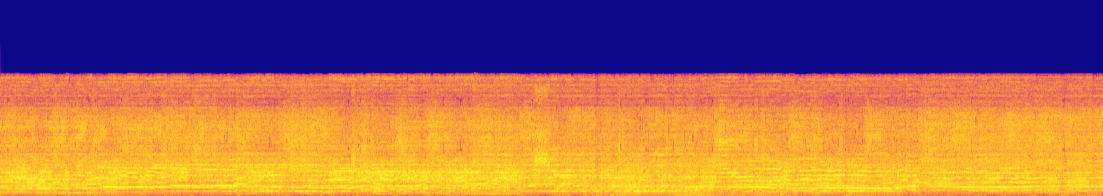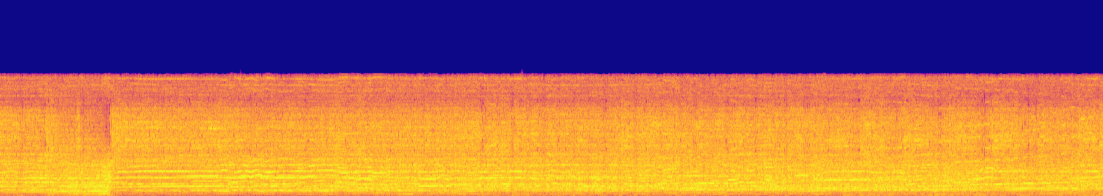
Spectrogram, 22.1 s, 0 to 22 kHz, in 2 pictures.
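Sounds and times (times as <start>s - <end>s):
electric guitar bending notes: 0.0s - 22.0s.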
